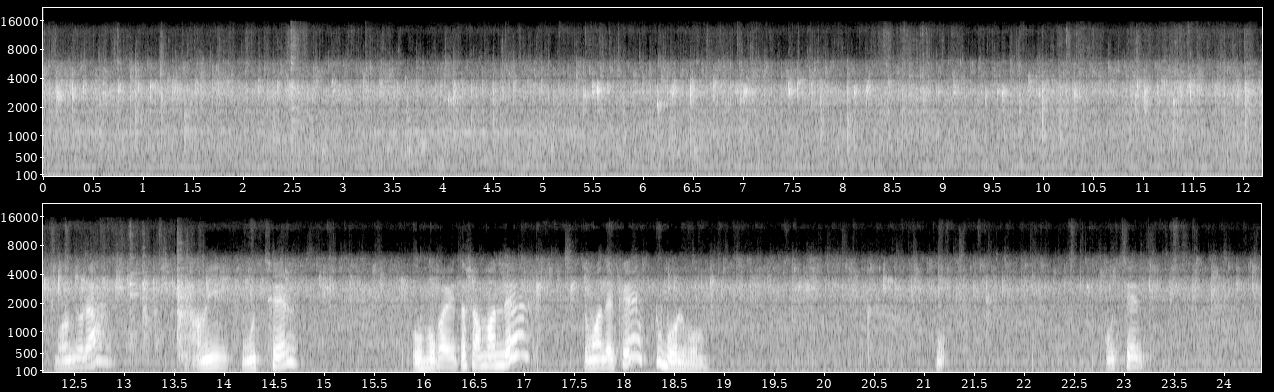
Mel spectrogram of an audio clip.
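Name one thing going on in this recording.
Food sizzles and crackles in hot oil in a pan.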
